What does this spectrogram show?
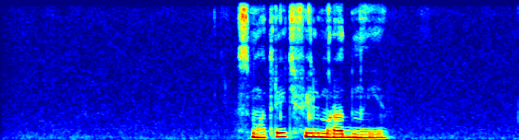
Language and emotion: Russian, neutral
